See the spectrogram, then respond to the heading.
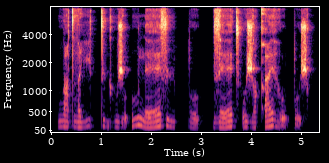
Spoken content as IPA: uː tˤ ð iː tː ɨ ɡʱ u ʒ o̰ ʔ u n ɛː s ɨː pː o | z ɛː t͡sʼ o ʒ o qʼ ɛ ɦ o̰ pː o̰ ʃ

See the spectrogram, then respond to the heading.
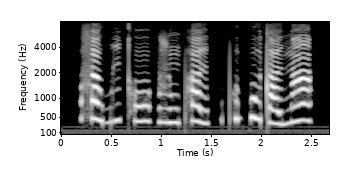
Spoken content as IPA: sʰ a˦˨ ʊ̯ b i˦ kʰ ɔ˦ | z ũ˨ pʰ a˦˨ ɪ̯ | pʰ ʊ˦ ʔ p o˦˨ ʊ̯ t a˨ ɪ̯ ŋ ã˦

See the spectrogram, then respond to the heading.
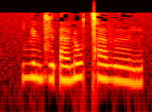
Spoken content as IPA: ʎ e ɳ d͡z y ʔ æ ɳ o ǀ æ v ø n

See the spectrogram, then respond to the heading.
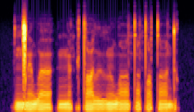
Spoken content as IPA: ŋ͡ǀ ɛ̃ w ɐ | ŋ ɛ̃ k tˤ y lː ũ w ɔ̃ tˤ ĩ tˤ e tˤ ũ d

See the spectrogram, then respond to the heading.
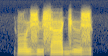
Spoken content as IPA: lˠ y z y s a ɡʲ ø z

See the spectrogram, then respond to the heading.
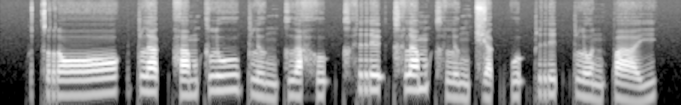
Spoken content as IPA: t r ɔː˦˥ | p l a˥˩ k̚ h a˦˥ m k l uː˥˩ p l ɯ˩˦ ŋ k ɯ˧ a̯ h u˦˥ ʔ kʰ r e˥˩ ʔ kʰ l a˥˩ m kʰ l ɯ˩˦ ŋ t͡ɕ a˨˩ k̚ p u˥˩ ʔ p r i˦˥ t̚ p l o˩˦ n p a˩˦ j

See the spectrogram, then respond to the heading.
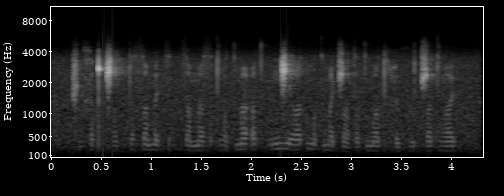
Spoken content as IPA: ɡ͡ǁ u xʷ ɨ tˤ ɡ͡ǁ u tˤ d i sˤ ɨ m ɨ t͡s e tˤ t͡s a m i sˤ ɵ tˤ v o tˤ m e ʔ o tˤ ɡʷ i ŋ͡ǁ e w ʉ tˤ n u tˤ m i t͡ʃ a tˤ e tˤ m a tˤ h e xʷ ɐ d͡ʒ u tˤ v ʉ

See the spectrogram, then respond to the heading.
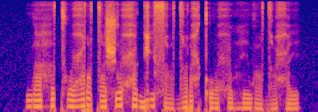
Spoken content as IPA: w a˧ h ɐ˦ tʰ o˧ ʕ ɐ˦ ɾ o˧ tˤ ɛ˦˨ ʃ u˦ ħ ɐ˦˨ ɡ i˦˨ s a˨ w dˤ i˧ ɾ ɐ˧ ħ kʼ o˨ ħ u˨ ɦ e˧ w e˨ dˤ a˧ ħ e˧

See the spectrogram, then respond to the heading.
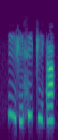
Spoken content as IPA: iː˦˨ ʃ i˨ s i˦ t͡ʃ i˦˨ t ã˦

